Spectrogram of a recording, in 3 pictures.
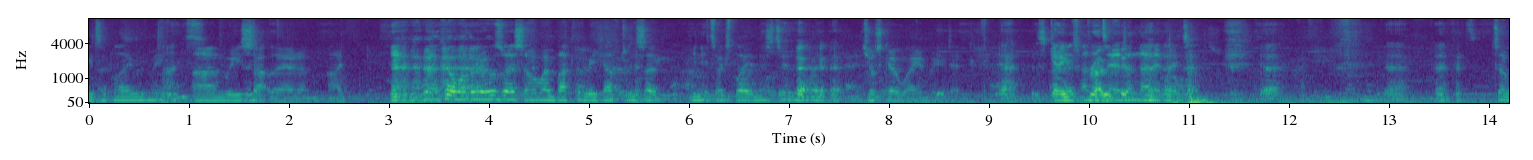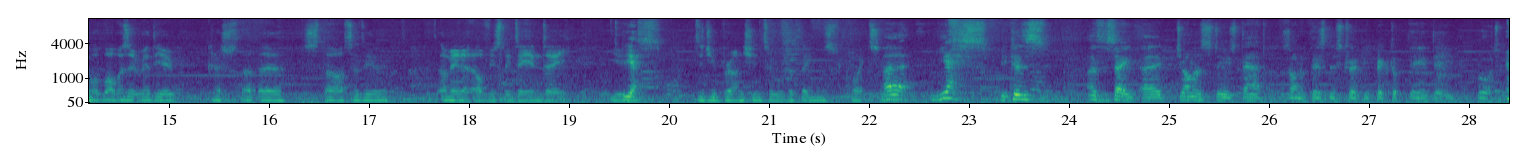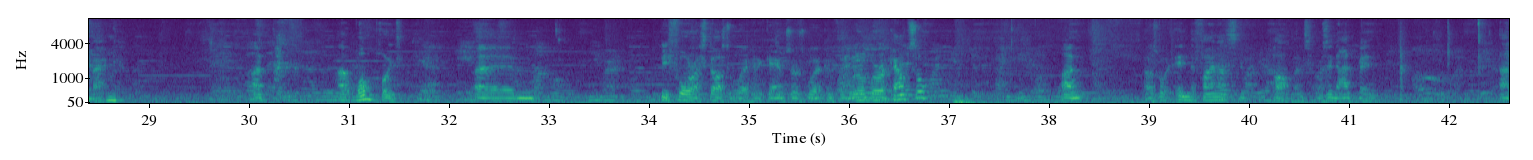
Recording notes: Recorded 'live' from the Geek Retreat Games store in Liverpool city centre.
